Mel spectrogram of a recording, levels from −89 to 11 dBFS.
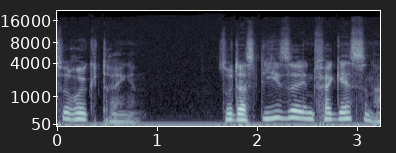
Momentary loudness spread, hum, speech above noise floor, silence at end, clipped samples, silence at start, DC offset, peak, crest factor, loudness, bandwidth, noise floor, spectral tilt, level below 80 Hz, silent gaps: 15 LU; none; 22 dB; 0 s; under 0.1%; 0 s; 2%; 0 dBFS; 18 dB; -18 LUFS; 18.5 kHz; -41 dBFS; -4.5 dB/octave; -38 dBFS; none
